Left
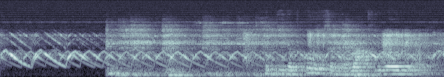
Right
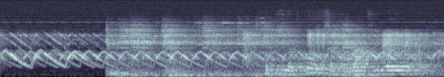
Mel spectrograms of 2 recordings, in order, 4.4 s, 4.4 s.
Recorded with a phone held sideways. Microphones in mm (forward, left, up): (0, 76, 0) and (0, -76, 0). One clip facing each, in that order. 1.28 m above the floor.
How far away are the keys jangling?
About 3 m.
